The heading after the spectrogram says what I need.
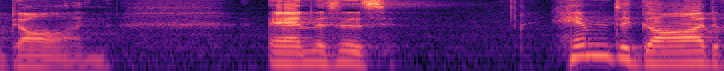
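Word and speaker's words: Donne: is john john don it's john dunne i think no it's pronounced john dawn and this is him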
